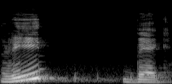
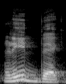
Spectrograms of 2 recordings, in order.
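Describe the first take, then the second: First: হৃদবেগ very slowly as "rid... beg"; syllable-by-syllable demo. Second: Said in the usual way. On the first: Shown as a demonstration. Teacher showing what must be said, slow syllable demo. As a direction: split হৃদবেগ with a long pause before the b. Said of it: "বলতে হচ্ছে কি". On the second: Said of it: "কি বলছি".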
